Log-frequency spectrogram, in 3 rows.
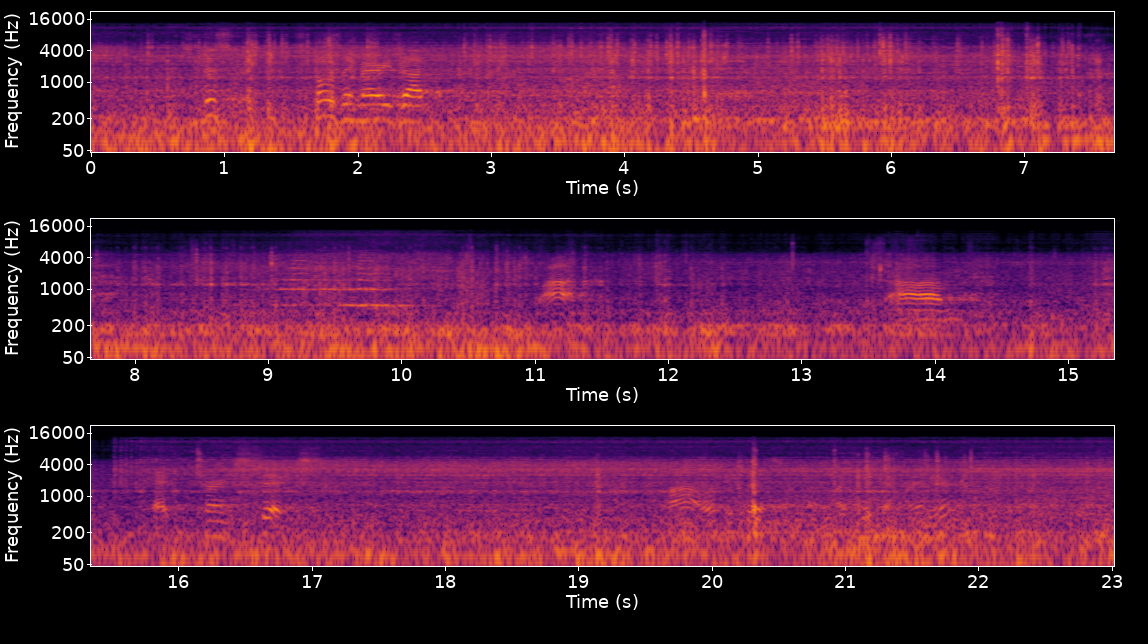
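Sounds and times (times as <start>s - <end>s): bike tyre noise: 0.0s - 23.0s
wind rushing over microphone: 0.0s - 23.0s.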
